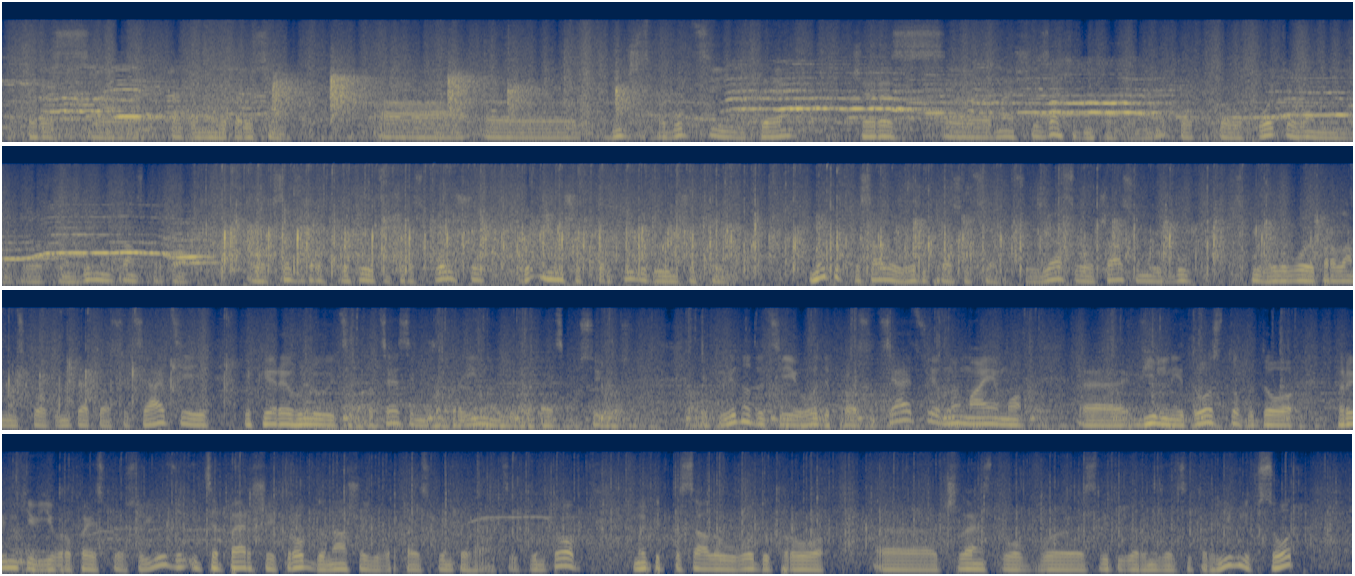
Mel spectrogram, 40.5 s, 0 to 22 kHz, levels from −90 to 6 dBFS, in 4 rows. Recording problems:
crowd noise; very loud; throughout; 4 dB above the speech

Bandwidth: 13.5 kHz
